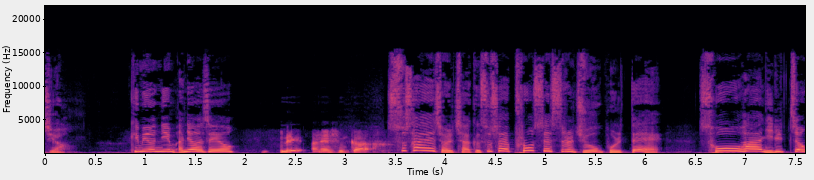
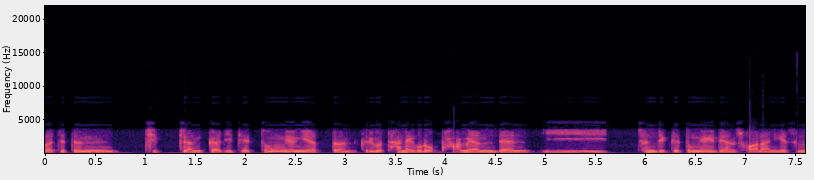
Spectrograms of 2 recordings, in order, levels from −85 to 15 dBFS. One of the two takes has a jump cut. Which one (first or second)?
second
